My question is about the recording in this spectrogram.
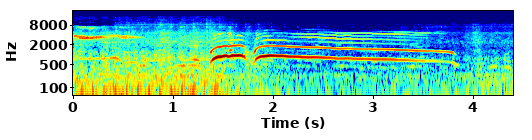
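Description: People screaming on a swinging-boat fairground ride: a short high cry, then one long high scream of about two seconds that slowly falls in pitch.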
